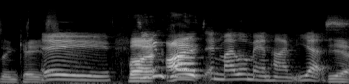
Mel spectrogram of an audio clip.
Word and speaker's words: Milo Manheim: Milo Manheim. Yeah. Yeah. Mannheim. I forgot I had the pronunciation up on Google just in case. Tegan Croft and Milo Mannheim.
